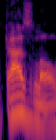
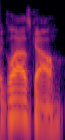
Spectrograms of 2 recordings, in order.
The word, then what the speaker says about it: Glasgow: He was going to be on this week, but he's in Gaz Gazlo because of Gazlo Gazlo, how do you say it? Uh Glasgow.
